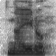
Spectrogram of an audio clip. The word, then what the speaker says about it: Nauru: अब इसको नोरो नहीं पढ़ेंगे, अब नाइरो ही पढ़ेंगे, ठीक है, जो भी इसकी प्रोनाउंसिएशन है आप वो देख लीजिएगा।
